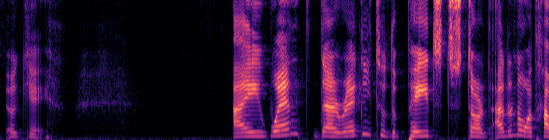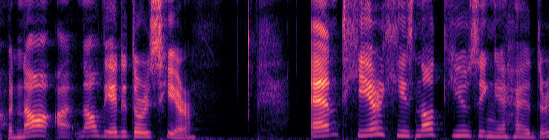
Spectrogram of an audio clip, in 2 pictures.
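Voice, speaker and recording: A young woman with a Greek accent, hosting a relaxed live stream and chatting playfully with viewers while she works on a website. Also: on the high side. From Greece. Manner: chatty and playful, talks to chat viewers by name, thinks aloud while working. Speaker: livestream host.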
